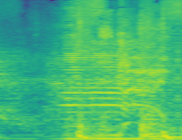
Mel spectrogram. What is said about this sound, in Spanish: No lo canten, grítenlo. Que se escuche.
